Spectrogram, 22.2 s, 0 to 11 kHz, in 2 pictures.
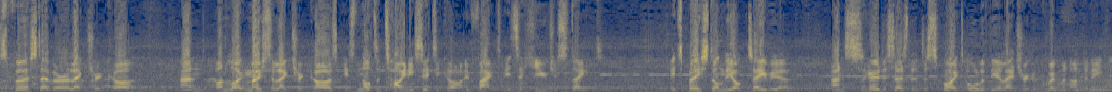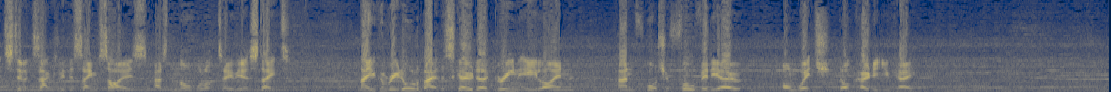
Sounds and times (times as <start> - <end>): Speech: 0.0 - 6.0, 6.7 - 14.0, 14.7 - 20.3
Music: 0.0 - 22.2.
